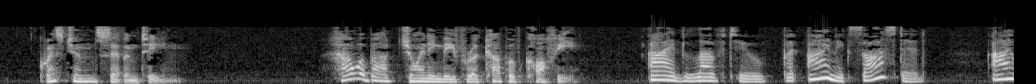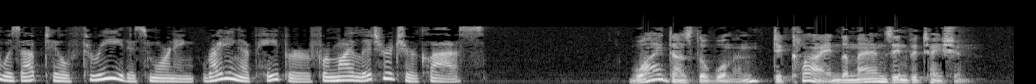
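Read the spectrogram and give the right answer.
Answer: She is exhausted from staying up till 3 writing a paper.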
